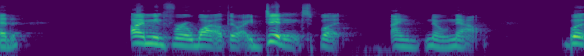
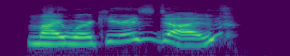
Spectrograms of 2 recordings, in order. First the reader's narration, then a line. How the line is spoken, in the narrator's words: Nora called out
